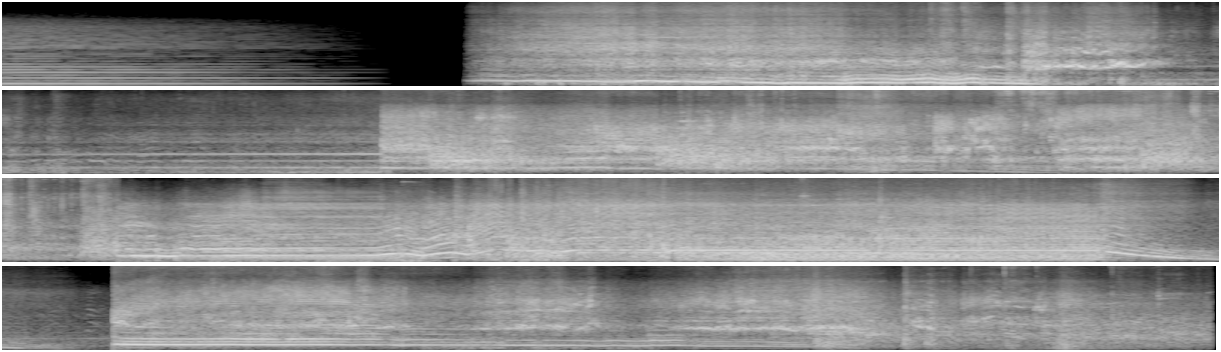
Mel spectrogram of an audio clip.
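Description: Intro music fades out. After a short gap, racing car engines rev up and down through gear changes at full throttle, with tyre squeal, across several cut-together clips. In one clip an engine holds a steady high note for a few seconds, then drops away.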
